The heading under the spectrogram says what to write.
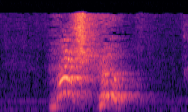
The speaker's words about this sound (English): You're sneezing a lot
